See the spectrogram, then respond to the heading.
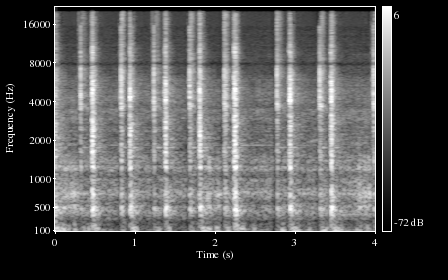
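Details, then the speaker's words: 8-track player, track change button pressed: solenoid pulls armature onto pawl, stepping the heads through 4 heights; crisp paired clicks, no grinding or buzz; normal operation. "If I press the track change button, it pulls an armature, which then goes onto this little cog or pawl, which sets the height, and the heads are just here."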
